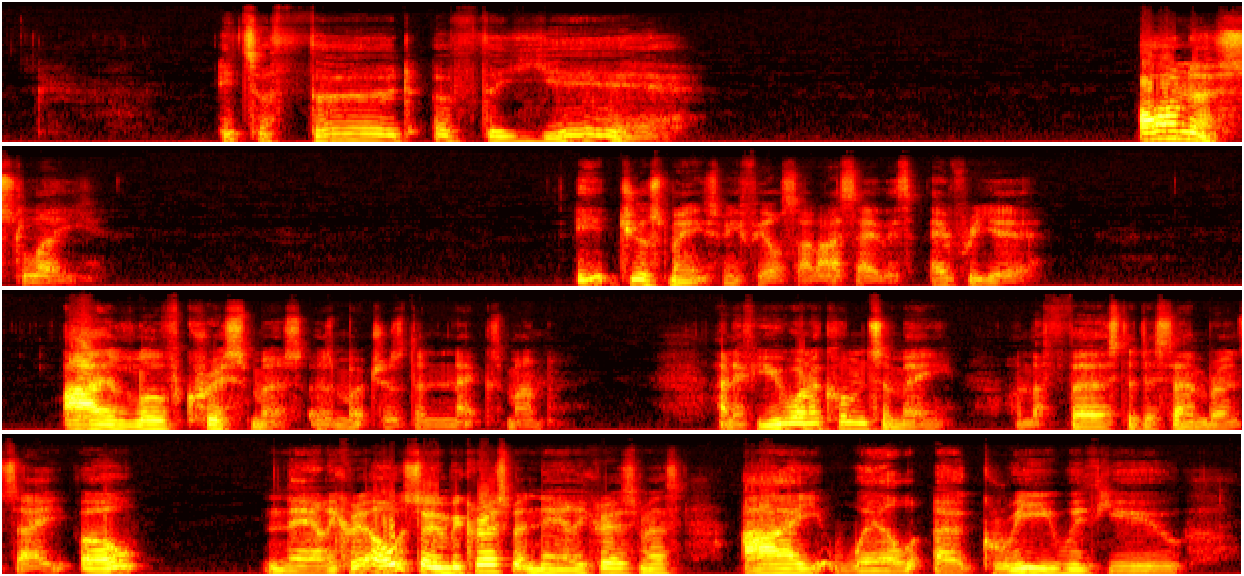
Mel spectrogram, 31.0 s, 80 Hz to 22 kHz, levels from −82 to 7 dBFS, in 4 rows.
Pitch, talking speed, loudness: 85 Hz, 105 wpm, -15 LUFS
